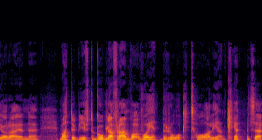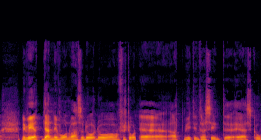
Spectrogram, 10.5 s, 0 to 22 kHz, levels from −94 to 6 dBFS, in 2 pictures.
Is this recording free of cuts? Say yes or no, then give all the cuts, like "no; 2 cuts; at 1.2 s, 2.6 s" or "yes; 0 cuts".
no; 2 cuts; at 1.9 s, 8.0 s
